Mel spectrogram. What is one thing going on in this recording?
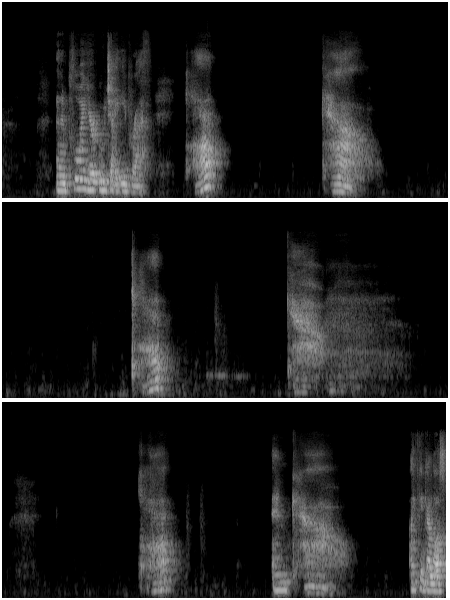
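An older woman speaks calmly and slowly in short phrases, close to a microphone.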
